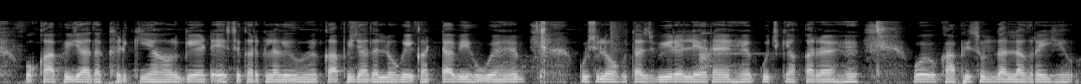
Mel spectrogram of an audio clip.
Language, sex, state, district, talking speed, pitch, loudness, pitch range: Magahi, male, Bihar, Gaya, 195 wpm, 115 Hz, -15 LUFS, 110-115 Hz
